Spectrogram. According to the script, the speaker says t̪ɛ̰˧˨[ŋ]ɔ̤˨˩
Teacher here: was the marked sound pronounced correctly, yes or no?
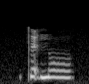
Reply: no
